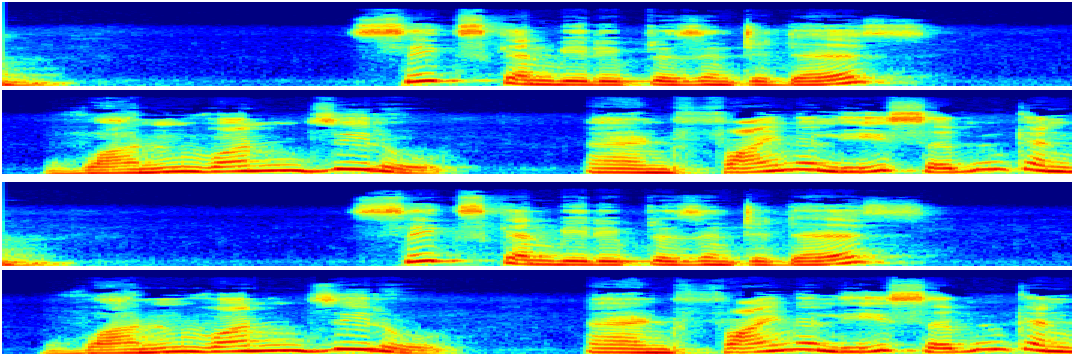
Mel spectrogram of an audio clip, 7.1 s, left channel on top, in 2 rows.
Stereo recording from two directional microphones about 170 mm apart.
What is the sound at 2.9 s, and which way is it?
Speech, 90° left.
